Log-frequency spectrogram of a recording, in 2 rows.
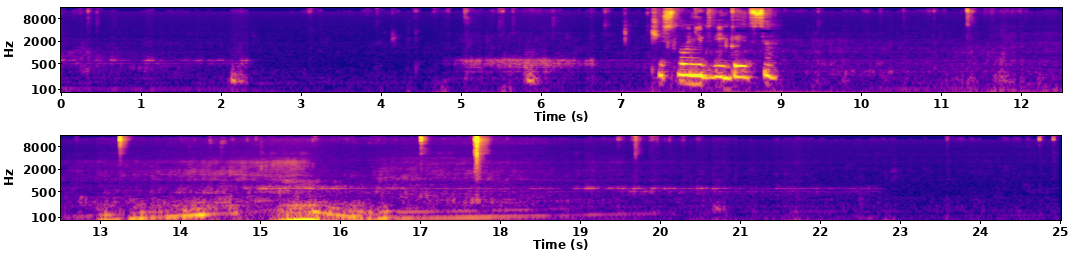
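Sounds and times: sharp clicks: 17.0s - 18.0s.

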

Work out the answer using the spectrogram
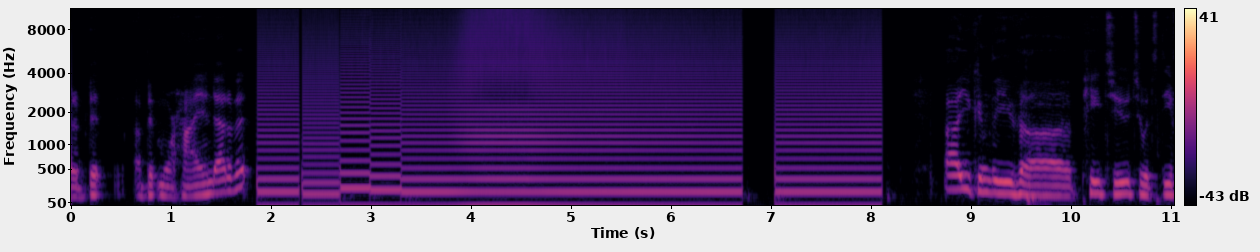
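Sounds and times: distorted sawtooth synth lead: 1.9s - 8.1s.

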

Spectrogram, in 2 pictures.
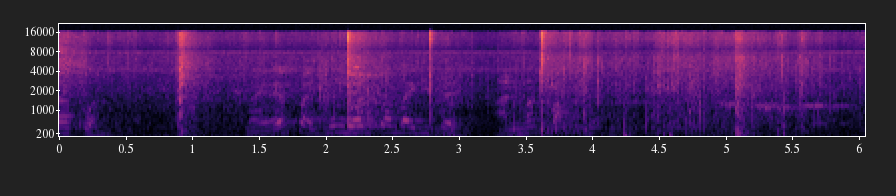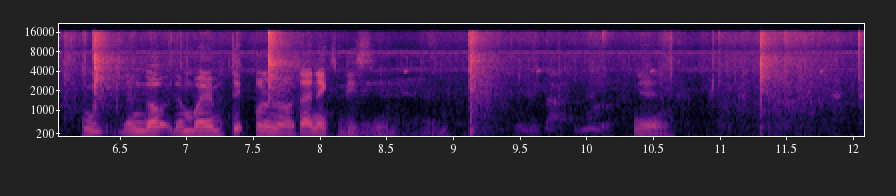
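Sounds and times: twigs snapping underfoot: 0.4s - 6.6s, 11.0s - 11.6s
faint distant calling: 4.5s - 6.4s.

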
